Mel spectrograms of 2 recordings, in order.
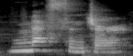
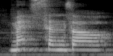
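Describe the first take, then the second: First: The first syllable is clearly stressed. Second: The first syllable is not clearly stressed. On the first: The speaker calls it right. "phát âm chuẩn của nó là Messenger" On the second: The speaker calls it wrong. "ứng dụng mà mọi người vẫn hay sử dụng"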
